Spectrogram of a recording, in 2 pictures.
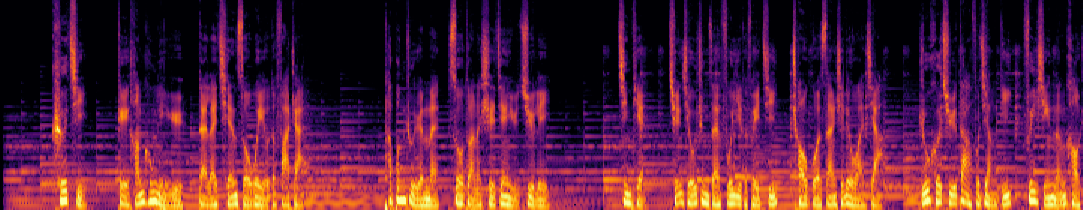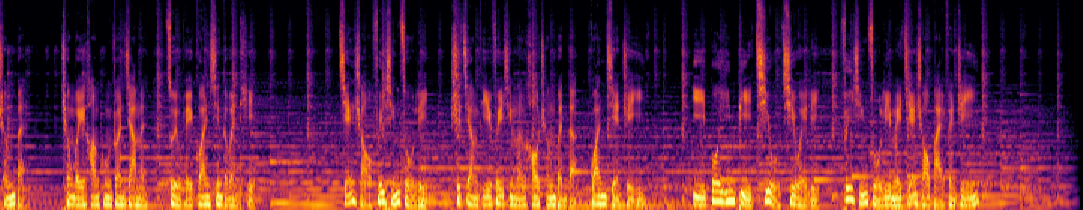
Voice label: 男 专题 说明性

